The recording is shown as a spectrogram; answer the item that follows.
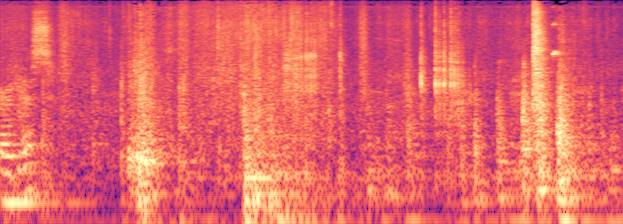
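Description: Old freight elevator's door and gate being worked shut by hand: a heavy thump about a second and a half in and another a second later, then a low rumble and some metallic clicks near the end.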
